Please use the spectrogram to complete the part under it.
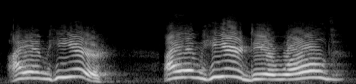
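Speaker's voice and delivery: ringing, astounded, very high shout. Narrating the unborn child answering the call from the master's womb: shouting back. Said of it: "shouted back in an astounding voice".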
